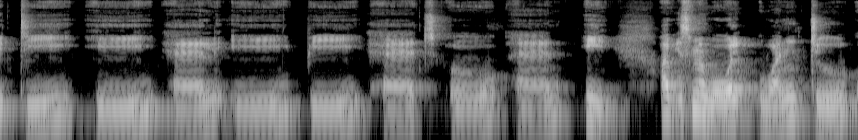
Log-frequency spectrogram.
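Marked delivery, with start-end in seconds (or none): 0.0-6.2 slow, letter-by-letter spelling. Shown as a demonstration. Teacher writing a word for students, spelling slowly. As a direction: spell it out slowly, a gap after each letter. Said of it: "मैं एक शब्द लिखता हूँ".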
